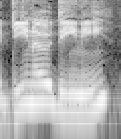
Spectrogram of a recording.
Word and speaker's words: Dino Dini: Kickoff, the first game in the series, was designed by Dino Dini. – I think that's how you pronounce his name. It is exactly correct, sir.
